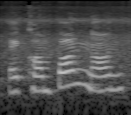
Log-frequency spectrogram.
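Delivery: ordinary delivery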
